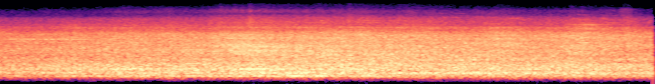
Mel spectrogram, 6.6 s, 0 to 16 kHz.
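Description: JR Freight EF210 electric locomotive hauling a container freight train through the station without stopping: a rush of wheel and running noise that swells over the first two and a half seconds as it arrives, then holds steady as it runs past.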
